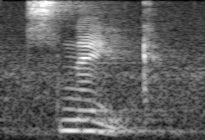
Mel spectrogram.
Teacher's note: Các bạn bật âm K trong cổ ạ.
